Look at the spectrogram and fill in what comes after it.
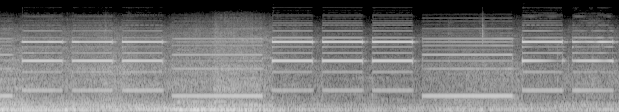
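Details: Desktop PC that won't show a display: steady high beeps in short groups of about three, repeating with no image on screen; memory fault code, RAM removed, cleaned and reseated.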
